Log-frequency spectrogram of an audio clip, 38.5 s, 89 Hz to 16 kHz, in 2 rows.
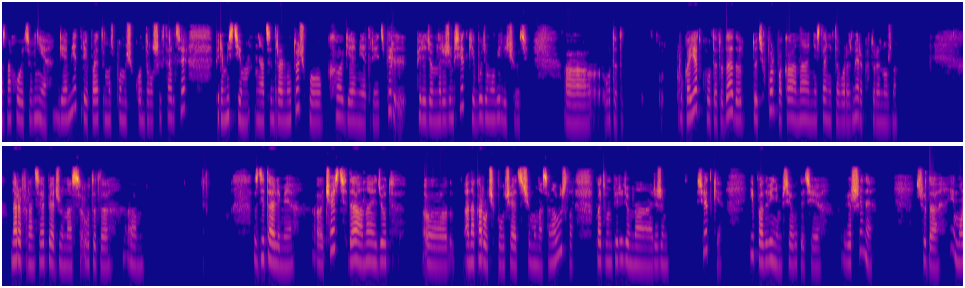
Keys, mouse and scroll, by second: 3.4 ctrl+alt+shift+c, 6.8-8.7 drag, 7.1 s, 8.0 z, 9.0 s, 10.0 g, 11.5 s, 13.1 g, 14.6 s, 15.4 g, 17.2 g, 19.4-24.7 middle drag, 26.3 KP_1, 30.6 Tab, 32.2 a, 32.6 b, 34.3-36.2 drag, 37.5 a, 37.6 b.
